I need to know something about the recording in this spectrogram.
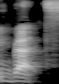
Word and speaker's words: roots: And look, it's got like the roots. Americans say ruts, depending on where you're from.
